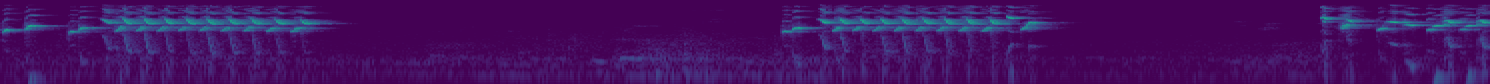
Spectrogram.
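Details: Three rapid, jingling phrases of European goldfinch song, each about a second and a half of fast repeated high notes, with quiet gaps between them.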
